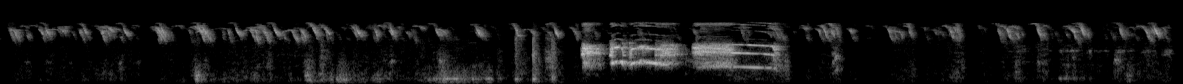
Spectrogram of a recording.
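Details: Pradu-coloured red junglefowl in a research recording dated 18 August 2023: a loud, harsh, harmonic-rich crow lasting about two seconds midway, surrounded by dense, rapid high-pitched chirping of small birds throughout.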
